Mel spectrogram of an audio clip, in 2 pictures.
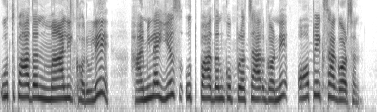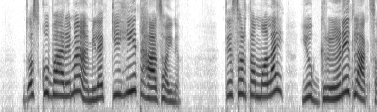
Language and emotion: Nepali, disgusted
